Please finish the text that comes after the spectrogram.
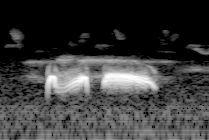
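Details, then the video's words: Lure coo of a spotted dove, used to excite wild doves into cooing: a brief rising-and-falling opening note, a short gap, then a drawn-out, loud, slightly rough coo ending in a downward slur. "chim cu gáy thúc kích bổi rất xiêng gáy, tiếng gáy gọi dúp bổi nghe xong có hứng gáy theo liền"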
